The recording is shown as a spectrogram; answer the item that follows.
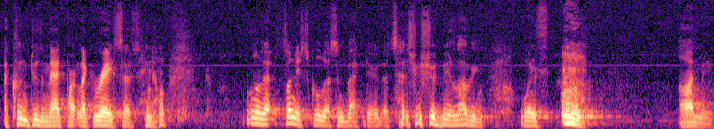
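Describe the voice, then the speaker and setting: A man's voice: mid-range voice, moderate pace, long pauses, dark tone, slightly rough, rough recording. A man preaches in a loose, conversational way, winding through personal stories. He trips over restarts and fillers, then jumps into the voices of the people he quotes. His voice sits in an ordinary middle range. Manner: storytelling, acting out quoted people. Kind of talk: conversational sermon.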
